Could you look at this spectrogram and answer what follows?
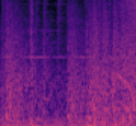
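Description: Rapid gunfire in a police shootout in the video game The Precinct, dense overlapping shots in a loud, continuous burst.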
